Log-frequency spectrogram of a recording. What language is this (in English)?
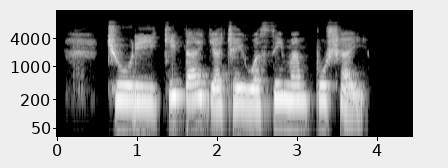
Yauyos Quechua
